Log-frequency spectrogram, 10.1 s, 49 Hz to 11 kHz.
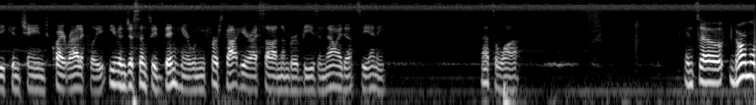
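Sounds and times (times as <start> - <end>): insects singing: 0.0 - 10.0.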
